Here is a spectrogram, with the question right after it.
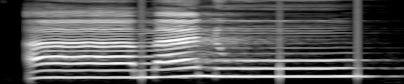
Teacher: Cara membacanya dipanjangkan nunnya 2 harokat. · mad badal sebab ada Hamzah yang dipanjangkan cara membacanya panjang dua harakat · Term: mad tabi'i zahiri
